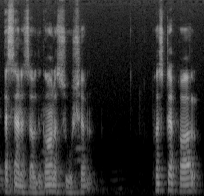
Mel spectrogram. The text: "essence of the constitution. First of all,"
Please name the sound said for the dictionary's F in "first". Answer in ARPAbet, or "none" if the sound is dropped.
P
